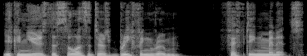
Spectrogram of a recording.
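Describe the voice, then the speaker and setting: A man's voice: mid-range voice, big pitch swings, fairly quick, a little mellow, no echo, clean studio sound, voice pushed up. A male narrator voicing a stern woman police sergeant who speaks in clipped, commanding lines.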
